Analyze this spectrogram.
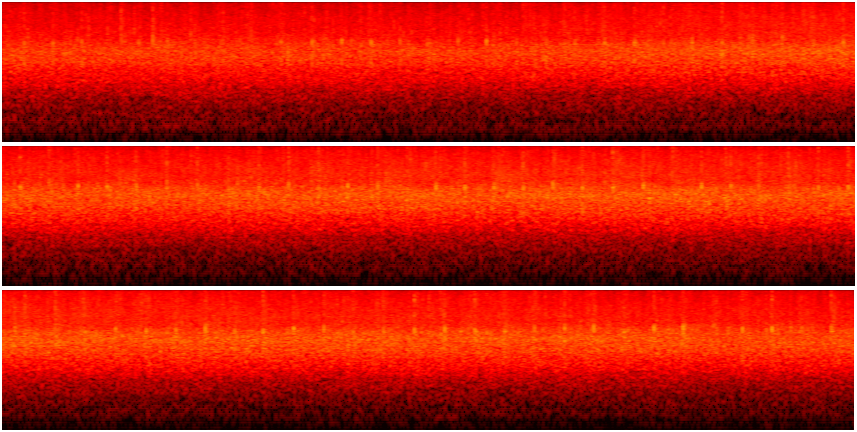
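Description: A large audience applauds steadily in a big hall.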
